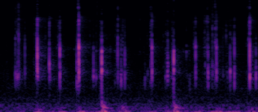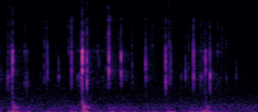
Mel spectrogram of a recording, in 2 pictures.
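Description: Both hands type continuously with their fingertips on a tenkeyless RGB mechanical keyboard with tactile switches, plastic keycaps and an aluminum frame. The result is a fast, steady stream of sharp, bright clicks and clacks with a few louder, deeper key strikes mixed in, each dying away almost instantly.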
